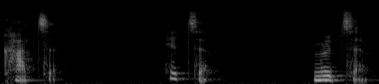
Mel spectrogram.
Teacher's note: буквосполучення тцет ми вимовляємо як один звук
